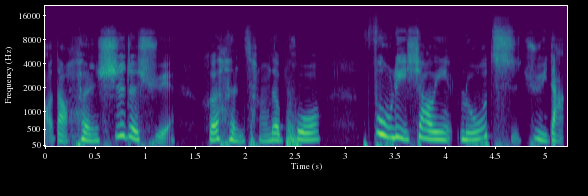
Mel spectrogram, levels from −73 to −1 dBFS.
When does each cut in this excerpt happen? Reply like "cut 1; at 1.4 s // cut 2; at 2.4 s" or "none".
none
